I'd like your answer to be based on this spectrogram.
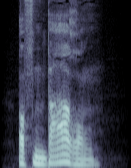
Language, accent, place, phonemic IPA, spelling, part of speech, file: German, Germany, Berlin, /ˌɔfənˈbaːʁʊŋ/, Offenbarung, noun / proper noun, De-Offenbarung.ogg
- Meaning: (noun) revelation; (proper noun) Revelation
